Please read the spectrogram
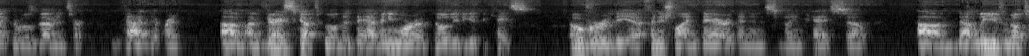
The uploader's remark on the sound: This is our second lockdown episode, simulcast as a Zoom-based video!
